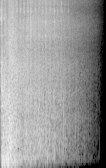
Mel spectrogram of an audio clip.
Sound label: Heat Gun Hit Effect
